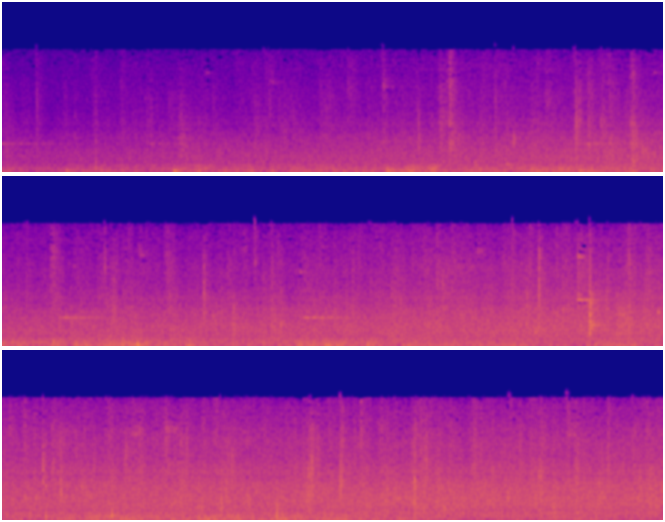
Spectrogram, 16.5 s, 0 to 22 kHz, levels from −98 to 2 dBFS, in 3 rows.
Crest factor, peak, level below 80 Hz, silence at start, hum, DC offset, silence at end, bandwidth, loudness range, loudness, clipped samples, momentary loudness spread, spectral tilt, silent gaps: 28 dB; -8 dBFS; -64 dBFS; 0 s; none; under 0.1%; 0 s; 16 kHz; 9 LU; -34 LUFS; under 0.1%; 11 LU; -2 dB/octave; none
